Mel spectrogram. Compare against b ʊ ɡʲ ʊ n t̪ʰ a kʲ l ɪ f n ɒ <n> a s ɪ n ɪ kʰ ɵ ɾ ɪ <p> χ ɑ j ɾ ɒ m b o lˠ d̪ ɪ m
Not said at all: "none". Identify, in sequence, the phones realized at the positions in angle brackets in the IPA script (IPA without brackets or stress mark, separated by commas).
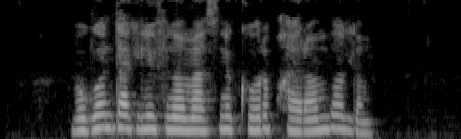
m, p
